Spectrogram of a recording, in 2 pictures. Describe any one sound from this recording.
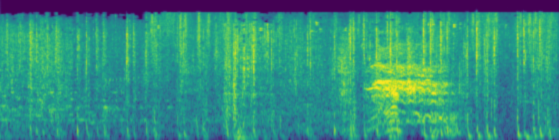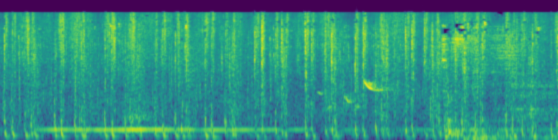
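Hooves gallop steadily over soft ground.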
